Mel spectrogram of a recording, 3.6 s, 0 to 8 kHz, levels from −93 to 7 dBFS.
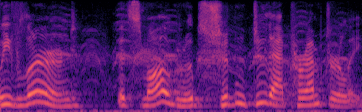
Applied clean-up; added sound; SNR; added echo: none; Gull, seagull / Bird vocalization, bird call, bird song; 18 dB; none.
